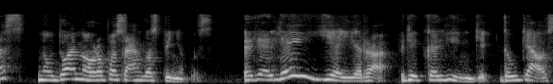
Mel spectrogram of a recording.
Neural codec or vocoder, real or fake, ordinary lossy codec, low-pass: vocoder, 44.1 kHz, 128 mel bands, Pupu-Vocoder; fake; AAC, 48 kbps; 10.8 kHz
